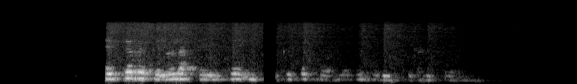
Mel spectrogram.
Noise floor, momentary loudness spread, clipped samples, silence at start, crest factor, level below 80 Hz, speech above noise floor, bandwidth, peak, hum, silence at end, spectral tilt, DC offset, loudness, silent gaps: under -90 dBFS; 26 LU; under 0.1%; 1.05 s; 20 dB; -74 dBFS; over 69 dB; 7.8 kHz; -2 dBFS; none; 1.45 s; -6 dB/octave; under 0.1%; -20 LUFS; 2.65-2.75 s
